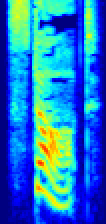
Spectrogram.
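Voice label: "start", British English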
